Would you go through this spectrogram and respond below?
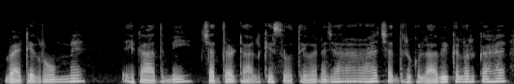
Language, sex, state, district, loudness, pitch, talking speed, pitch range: Hindi, male, Uttar Pradesh, Lalitpur, -21 LUFS, 115 Hz, 220 wpm, 105-130 Hz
